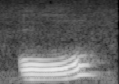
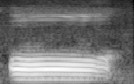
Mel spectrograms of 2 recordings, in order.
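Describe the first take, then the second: First: Short pure ओ, clipped and tight; a quick pure ओ with no glide; plain short vowel ओ. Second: ओ held long and loud; long open vowel ओ, slow and firm; long stressed o. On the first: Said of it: "pure ओ की आवाज़". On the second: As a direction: stretch ओ out and lean on it. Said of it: "लंबी आवाज़ है, वहाँ पर हमें stress देना है". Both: Shown as a demonstration.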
